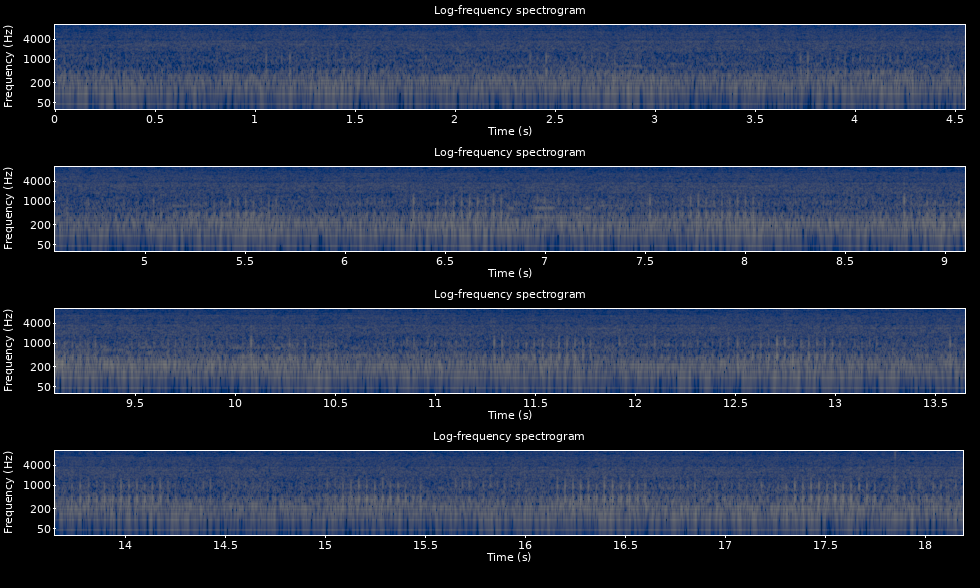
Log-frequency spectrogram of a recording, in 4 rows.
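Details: Cat snoring: soft, rhythmic rasping breaths from a sleeping cat, about 50 a minute, a gentle snore over room noise.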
